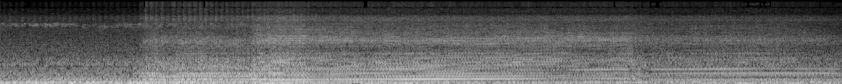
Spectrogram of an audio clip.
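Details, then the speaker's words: 1979 Little Red Express truck on its first test drive with a new, not fully tuned engine (exhaust leak at the head), shifting into third, kickdown, about 55 mph: a cleanly rising note and an even cruise. Normal acceleration. "Sounds nice. Kick down nice."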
